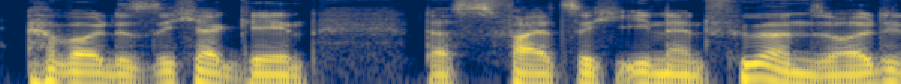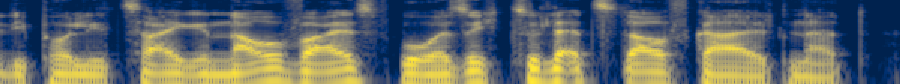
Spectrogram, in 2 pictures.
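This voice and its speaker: A man's voice: low voice, steady tone, a little fast, no room sound, clean studio sound, lightly acted. Teasing, chatty young woman driver, as a man reads her. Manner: talkative, teasing, laughing often. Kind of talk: audiobook character voice.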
